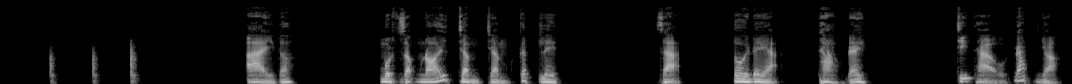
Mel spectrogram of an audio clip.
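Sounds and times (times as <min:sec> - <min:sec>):
hand knocking lightly on a door: 0:00.5 - 0:01.5
speech: 0:02.5 - 0:03.0, 0:03.8 - 0:05.7, 0:06.6 - 0:08.8, 0:09.6 - 0:10.6.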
